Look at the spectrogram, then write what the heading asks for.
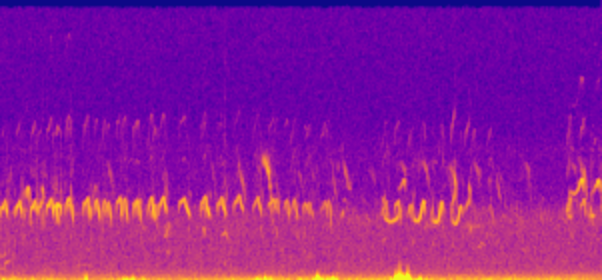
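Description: A bird calling in a rapid string of short, high chirps, about five a second, then a few more after a brief pause. Two dull low thumps come about three and four seconds in, over a faint low rumble.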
